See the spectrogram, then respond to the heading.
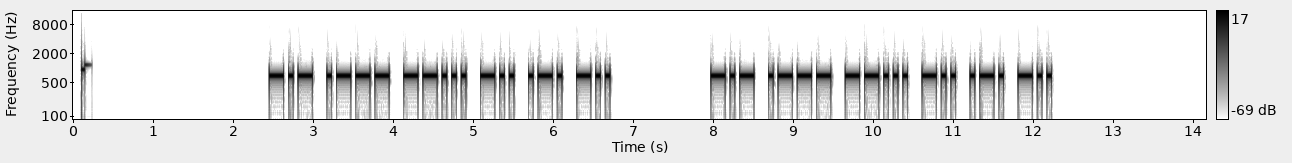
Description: Morse code, heard as a keyed tone, about 20 wpm, 700 Hz. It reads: KJ7DRD KJ7DRD
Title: USA Call Signs - 6 Characters - Repeated 2x - 20wpm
